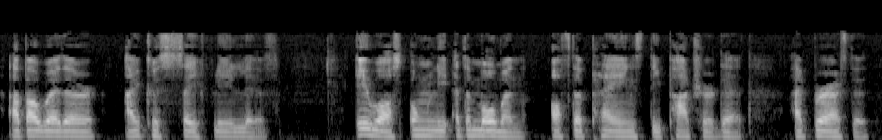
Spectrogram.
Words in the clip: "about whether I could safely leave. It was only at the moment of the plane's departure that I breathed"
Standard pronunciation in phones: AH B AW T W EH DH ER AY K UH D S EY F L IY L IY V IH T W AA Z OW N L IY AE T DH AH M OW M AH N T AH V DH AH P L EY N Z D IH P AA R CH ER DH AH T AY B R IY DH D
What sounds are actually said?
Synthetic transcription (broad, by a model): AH B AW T W EH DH ER AY K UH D S EY F L IY L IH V IH T W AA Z OW N L IY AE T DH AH M OW M AH N T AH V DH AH P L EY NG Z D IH P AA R CH ER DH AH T AY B R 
